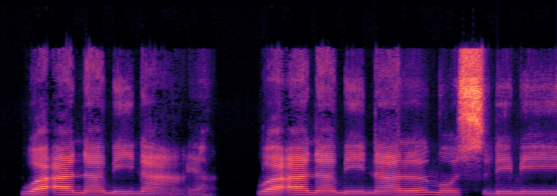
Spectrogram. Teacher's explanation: Sehingga nunnya terbaca pendek cukup satu harokat.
